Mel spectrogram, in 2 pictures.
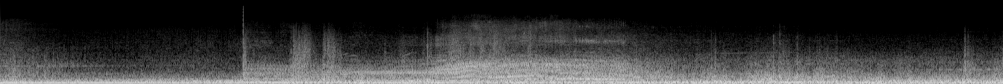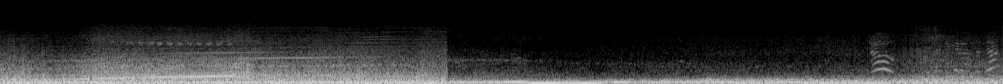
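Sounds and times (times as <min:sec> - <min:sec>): car engine accelerating: 0:00.0 - 0:20.0
low engine rumble: 0:00.0 - 0:20.0
wind and road noise: 0:00.0 - 0:20.0.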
